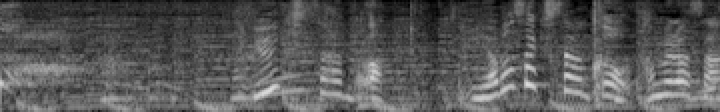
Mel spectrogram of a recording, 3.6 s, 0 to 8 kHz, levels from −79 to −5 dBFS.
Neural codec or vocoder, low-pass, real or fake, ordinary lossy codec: none; none; real; none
